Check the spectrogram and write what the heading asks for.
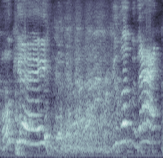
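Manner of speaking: loud, high mock encouragement; loud, sarcastic good luck. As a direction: dismiss them with sarcasm. Mocking Area 51 stormers.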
